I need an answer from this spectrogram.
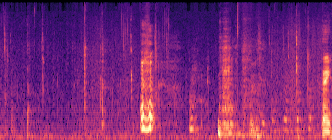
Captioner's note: people chewing food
